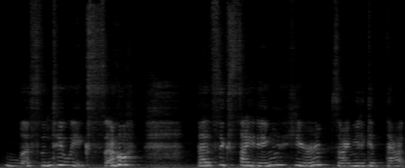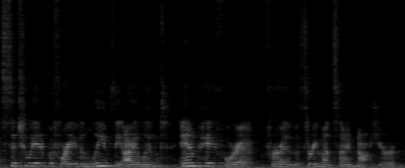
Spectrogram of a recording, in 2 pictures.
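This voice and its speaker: A woman's voice: sits high, measured pace, low-quality recording. A woman in her twenties, a veterinary student, talks casually and candidly to the camera in a diary-style vlog, with frequent "um" and "like".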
